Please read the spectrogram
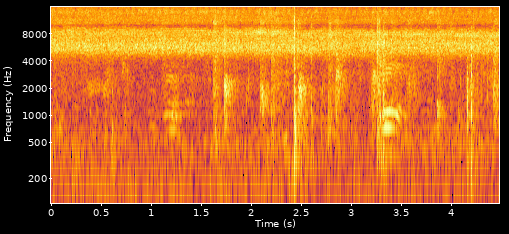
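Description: Steady high-pitched drone of cicadas, with a few sharp knocks of tennis balls, the loudest about two and a half seconds in, and brief distant shouts.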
